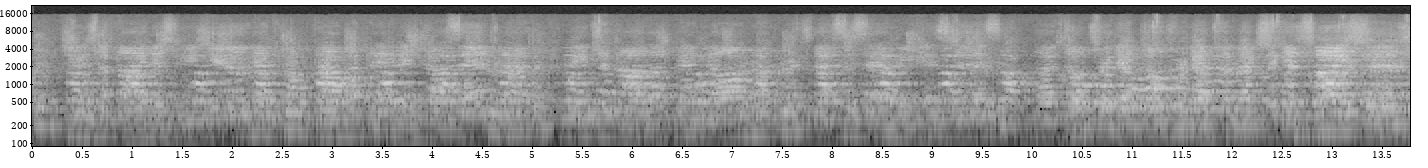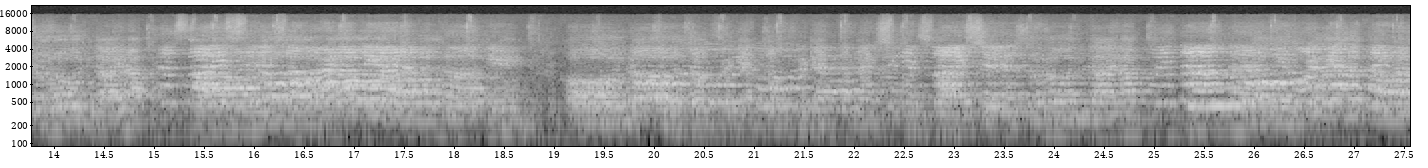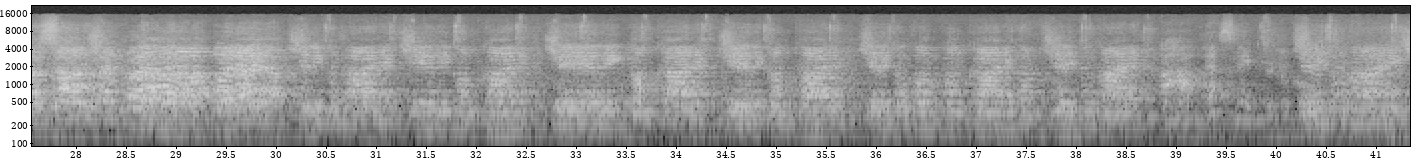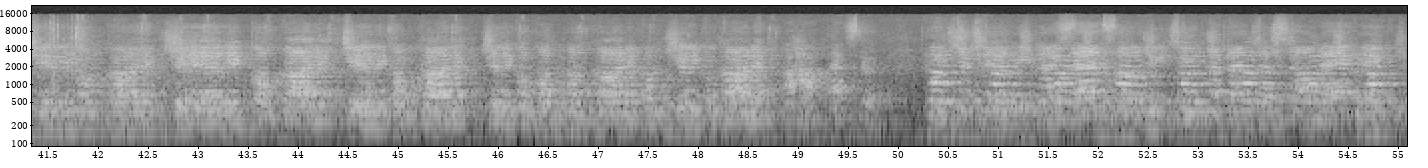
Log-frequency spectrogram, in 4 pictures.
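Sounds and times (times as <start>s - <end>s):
jazz choir singing a cappella: 0.0s - 55.0s.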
